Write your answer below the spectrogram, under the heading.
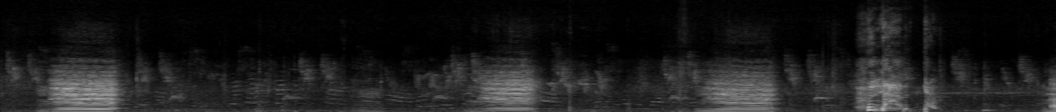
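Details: Australian-breed cow, six teeth old and in her second calving, kept with her one-day-old male calf on a Bangladeshi farm; three drawn-out harmonic moos spaced several seconds apart, with a brief clattering knock and background farm noise.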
